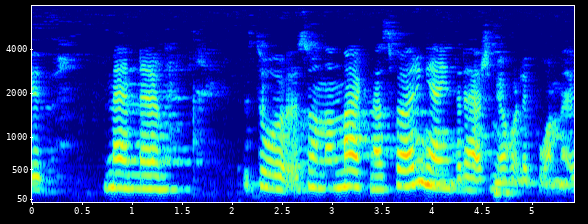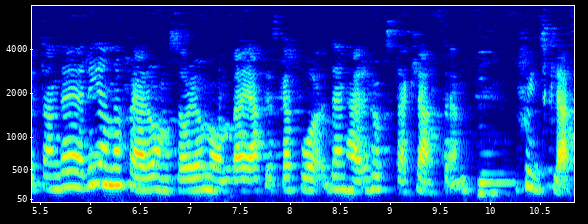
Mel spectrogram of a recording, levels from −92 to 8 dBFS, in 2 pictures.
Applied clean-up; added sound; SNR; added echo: classical method WPE with log-MMSE.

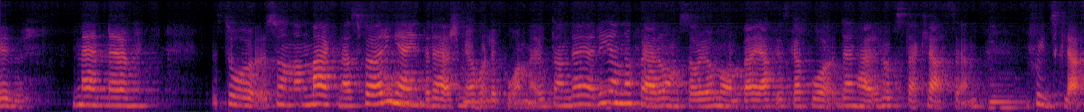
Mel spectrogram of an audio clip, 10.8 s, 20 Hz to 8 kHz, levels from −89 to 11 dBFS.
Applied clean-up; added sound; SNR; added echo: neural separator model SepFormer DNS4.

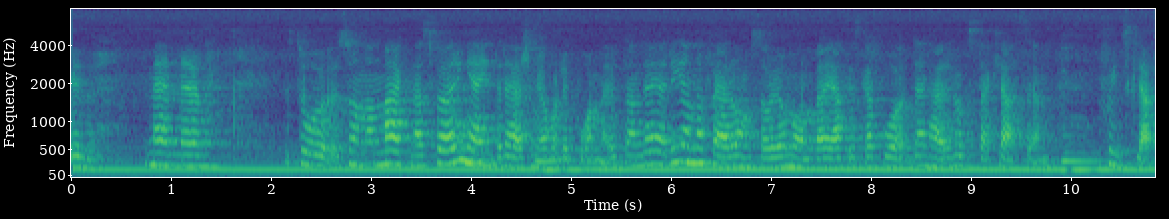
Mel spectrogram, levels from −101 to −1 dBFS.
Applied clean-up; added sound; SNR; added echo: none; Piano; 16 dB; reverberation time 1.1 s.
